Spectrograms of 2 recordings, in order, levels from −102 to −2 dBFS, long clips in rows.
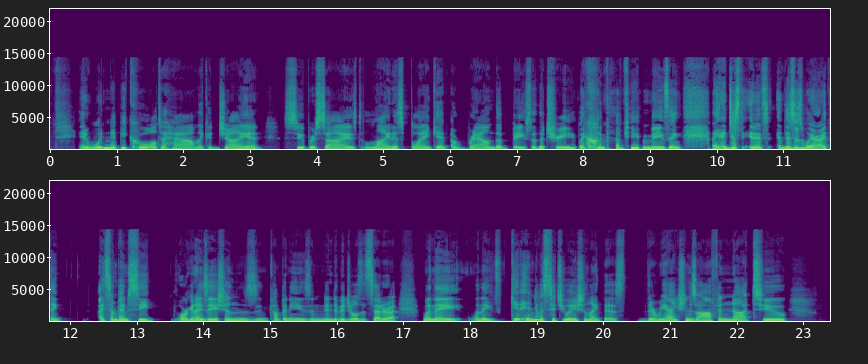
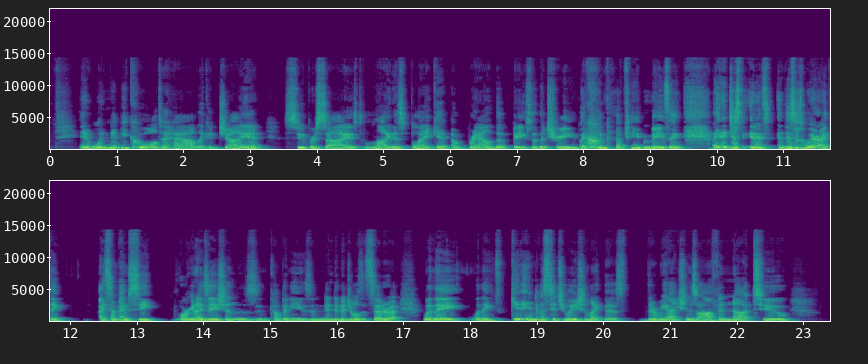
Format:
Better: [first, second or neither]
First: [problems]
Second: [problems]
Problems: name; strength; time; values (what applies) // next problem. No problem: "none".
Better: first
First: none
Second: off-mic speech; far // room echo; very slight; dies away in 0.2 s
